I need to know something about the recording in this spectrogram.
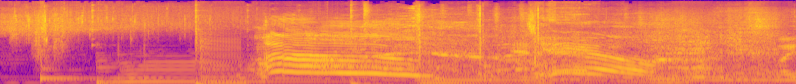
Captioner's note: everyone exclaiming in disgust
